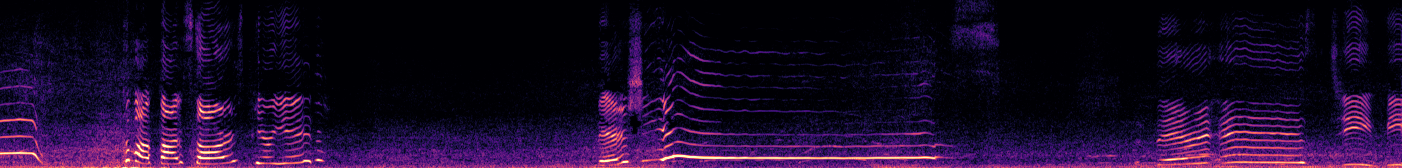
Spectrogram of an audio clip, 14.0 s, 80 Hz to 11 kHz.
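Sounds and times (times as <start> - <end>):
low street noise: 0.0 - 14.0
high voice singing: 6.4 - 10.0.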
